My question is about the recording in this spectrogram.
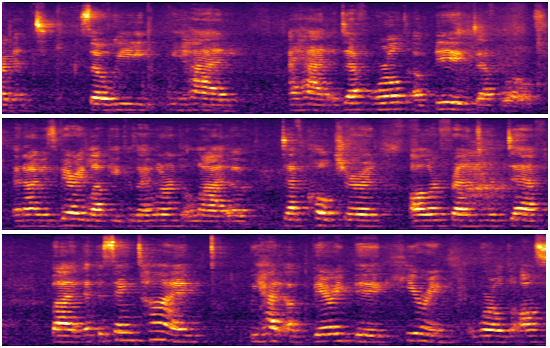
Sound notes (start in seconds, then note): none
